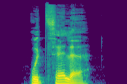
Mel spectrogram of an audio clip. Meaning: ocellus
- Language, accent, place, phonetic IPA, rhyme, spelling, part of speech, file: German, Germany, Berlin, [oˈt͡sɛlə], -ɛlə, Ozelle, noun, De-Ozelle.ogg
